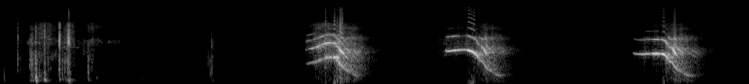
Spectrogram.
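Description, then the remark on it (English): Three loud, sharp elk mews blown on a game call, with more volume than when calling elk in close, each a brief nasal squeal that slides downward in pitch, spaced about a second apart, after some faint handling clicks at the start. “I'll kind of explain just what a loud, sharp mew”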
